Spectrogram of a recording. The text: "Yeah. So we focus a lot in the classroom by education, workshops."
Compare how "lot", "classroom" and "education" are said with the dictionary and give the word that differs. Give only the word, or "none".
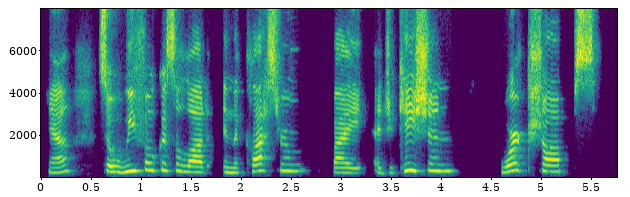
none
